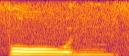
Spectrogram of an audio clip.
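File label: "bun6", Cantonese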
